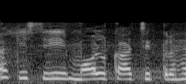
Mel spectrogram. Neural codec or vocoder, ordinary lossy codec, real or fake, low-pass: codec, 16 kHz in and 24 kHz out, 2.2 kbps, FireRedTTS-2 codec; none; fake; 7.2 kHz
